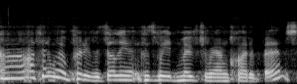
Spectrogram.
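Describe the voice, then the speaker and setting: A woman with a New Zealand accent, her pitch swinging very widely, over noticeable background noise. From New Zealand, North Otago. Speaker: former professional tennis player and coach. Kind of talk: casual interview.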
